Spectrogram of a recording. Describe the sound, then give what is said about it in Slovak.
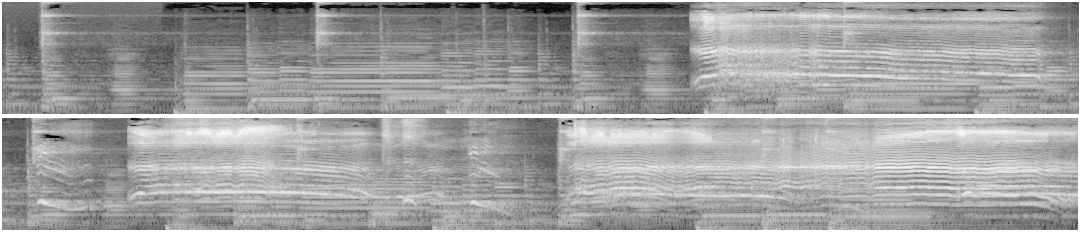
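Royal babies wail loudly in repeated sobbing bursts with tonal, rising and falling cries, over sustained music. “Plač bábetok síce občas znie ako hudba, ale nemal by trvať pridlho.”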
